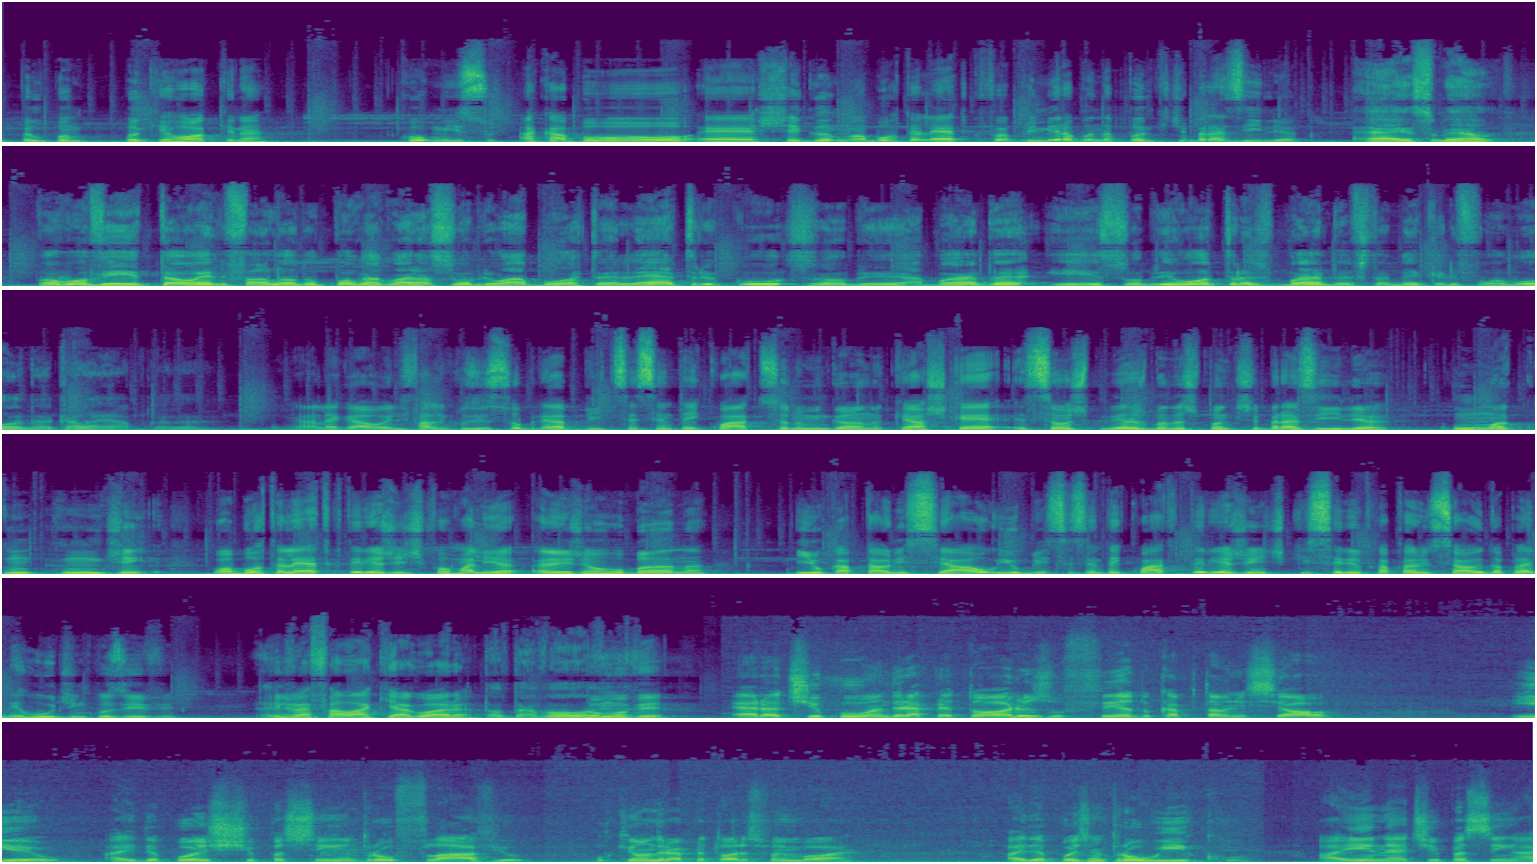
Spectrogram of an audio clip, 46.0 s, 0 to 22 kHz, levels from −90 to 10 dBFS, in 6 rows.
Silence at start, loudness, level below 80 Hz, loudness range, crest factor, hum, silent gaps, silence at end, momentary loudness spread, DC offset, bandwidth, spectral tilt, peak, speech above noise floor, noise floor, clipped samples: 0 s; -14 LUFS; -42 dBFS; 5 LU; 14 dB; none; none; 0 s; 9 LU; under 0.1%; 16.5 kHz; -5 dB/octave; 0 dBFS; 32 dB; -46 dBFS; under 0.1%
